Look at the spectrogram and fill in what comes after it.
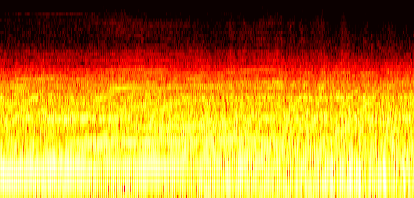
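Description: Modified Volkswagen Polo INRC rally car's engine and exhaust running loud and steady under way, heard from inside the stripped, caged cabin.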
